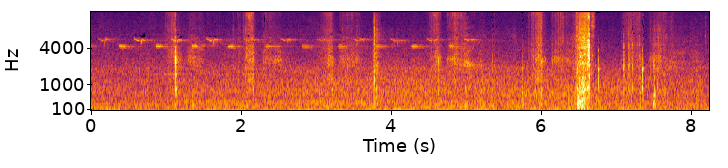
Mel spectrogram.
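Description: A small bird sings a high two-note phrase over and over, about two phrases a second, and stops after about five seconds. Scattered sharp clicks and knocks run through it, with one short, louder scrape about six and a half seconds in.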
